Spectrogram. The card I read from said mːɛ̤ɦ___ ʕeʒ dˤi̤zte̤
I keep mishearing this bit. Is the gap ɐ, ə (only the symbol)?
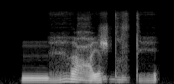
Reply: ɐ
